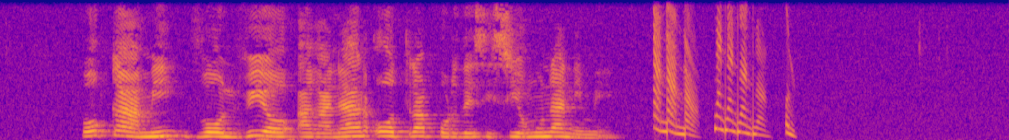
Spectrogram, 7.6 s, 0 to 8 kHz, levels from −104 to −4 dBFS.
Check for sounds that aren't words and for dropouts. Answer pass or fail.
fail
